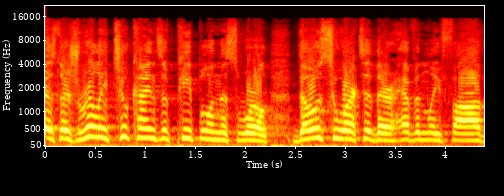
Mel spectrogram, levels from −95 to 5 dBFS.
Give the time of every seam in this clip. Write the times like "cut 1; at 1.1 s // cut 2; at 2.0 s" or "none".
cut 1; at 3.1 s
